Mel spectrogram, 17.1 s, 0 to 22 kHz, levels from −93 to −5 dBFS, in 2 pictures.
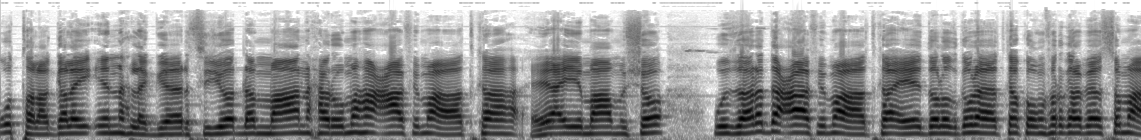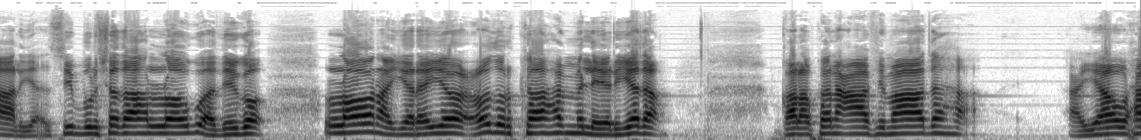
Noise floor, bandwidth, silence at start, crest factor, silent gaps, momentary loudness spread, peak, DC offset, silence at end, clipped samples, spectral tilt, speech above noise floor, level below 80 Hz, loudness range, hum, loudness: -56 dBFS; 15.5 kHz; 0 s; 12 dB; none; 6 LU; 0 dBFS; under 0.1%; 0 s; under 0.1%; -4.5 dB/octave; 44 dB; -44 dBFS; 2 LU; none; -12 LUFS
